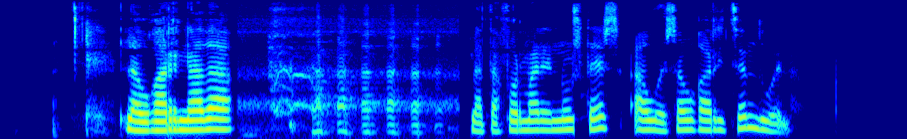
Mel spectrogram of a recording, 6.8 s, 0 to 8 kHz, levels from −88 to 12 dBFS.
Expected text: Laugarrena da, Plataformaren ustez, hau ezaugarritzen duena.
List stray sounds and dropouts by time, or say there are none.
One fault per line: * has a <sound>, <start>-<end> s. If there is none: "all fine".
* has a laugh, 1.8-3.3 s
